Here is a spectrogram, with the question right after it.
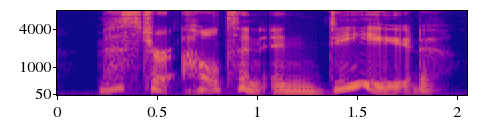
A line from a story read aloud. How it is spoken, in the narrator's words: cried Harriet indignantly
